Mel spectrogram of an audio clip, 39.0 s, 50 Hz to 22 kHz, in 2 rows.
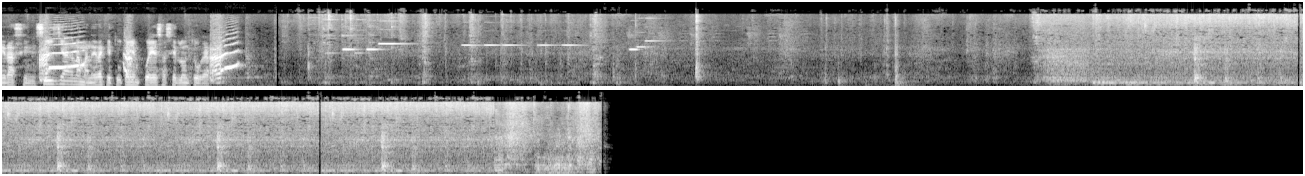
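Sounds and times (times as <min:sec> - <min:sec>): washing machine running: 0:15.4 - 0:28.6
washing machine knocking: 0:16.4 - 0:28.4.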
